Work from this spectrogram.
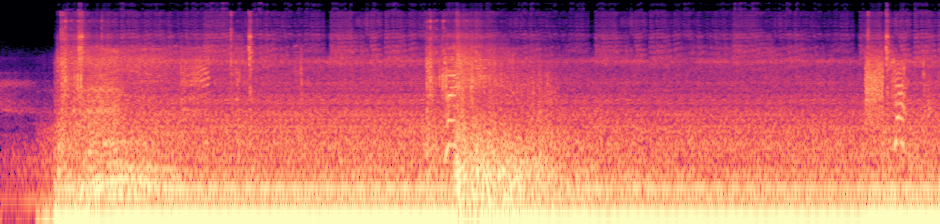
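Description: Cannon fire blasting an enemy turret in the video game Valkyria Chronicles, a loud booming explosion followed by a long rumbling roar, then a second blast partway through and another burst near the end.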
